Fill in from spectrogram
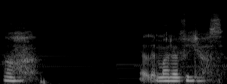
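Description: A man voicing a shy, sweet young male photographer in a whispered role-play, talking softly and bashfully to the listener. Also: on the high side, monotone, moderate pace, over music, close to an everyday voice. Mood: gentle. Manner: soft, gentle and bashful, addressing the listener.

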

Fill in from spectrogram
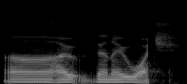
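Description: This young Brazilian man's medium-pitched voice is completely flat, unhurried, clear and resonant, though the audio sounds dull. A native Portuguese speaker with a Brazilian Portuguese accent, he chats casually in halting English with live stream viewers, often correcting himself. He's indoors at a bedroom streaming setup, using a desk studio mic and headphones.

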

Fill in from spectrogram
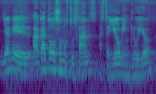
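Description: Playful flattering male streamer. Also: normal speed. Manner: playful, flattering, drops to a soft low voice. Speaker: streamer on a video chat. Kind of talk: casual flirty video chat. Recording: faint background noise.

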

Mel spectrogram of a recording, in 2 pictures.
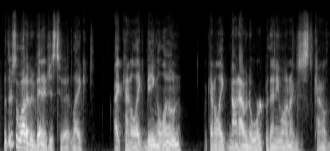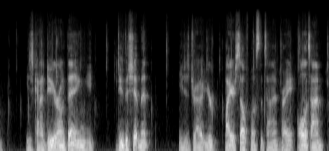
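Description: A woman's voice: very deep voice, a little fast, a little mellow. A woman streaming a video game, chatting casually and thinking aloud as she plays. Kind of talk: casual chat while playing a game.

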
